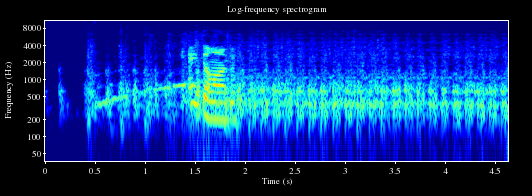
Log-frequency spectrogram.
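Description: An embroidery machine runs a stitch around a denim zipper pouch in the hoop, a steady rapid mechanical chatter that continues after a rising whir, with a short spoken greeting at the start.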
